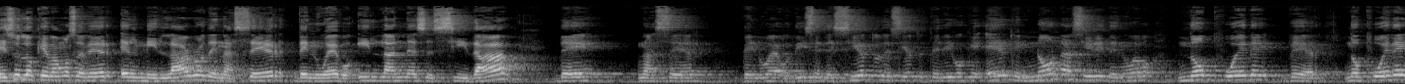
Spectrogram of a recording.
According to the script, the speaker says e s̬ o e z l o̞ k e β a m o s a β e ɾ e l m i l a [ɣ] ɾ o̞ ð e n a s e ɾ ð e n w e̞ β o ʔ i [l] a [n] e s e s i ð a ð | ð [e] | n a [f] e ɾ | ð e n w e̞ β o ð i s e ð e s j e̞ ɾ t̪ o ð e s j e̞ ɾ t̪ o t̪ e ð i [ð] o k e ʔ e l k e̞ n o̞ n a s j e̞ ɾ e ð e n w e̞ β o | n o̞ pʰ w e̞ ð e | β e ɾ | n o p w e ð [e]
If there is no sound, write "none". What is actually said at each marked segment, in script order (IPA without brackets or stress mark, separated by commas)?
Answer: ɣ, l, n, e, s, ɣ, e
